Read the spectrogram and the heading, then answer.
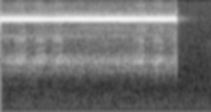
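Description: A loud insect-dominated forest chorus holds a steady, shrill high-pitched drone that stops abruptly near the end, leaving only a faint background hiss.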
